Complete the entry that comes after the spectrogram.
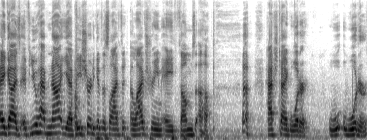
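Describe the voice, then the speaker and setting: In a Philadelphia accent, a man with a fairly high pitch speaks at a fairly slow pace with fairly even intonation. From South Philadelphia. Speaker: tattoo live streamer. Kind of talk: live stream chat and Q&A. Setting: live stream. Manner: casual, halting with fillers.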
